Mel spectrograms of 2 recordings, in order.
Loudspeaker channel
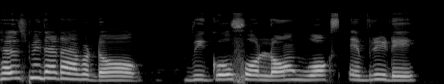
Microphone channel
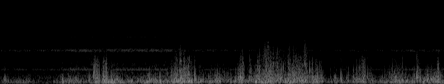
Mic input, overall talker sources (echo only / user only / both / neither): neither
